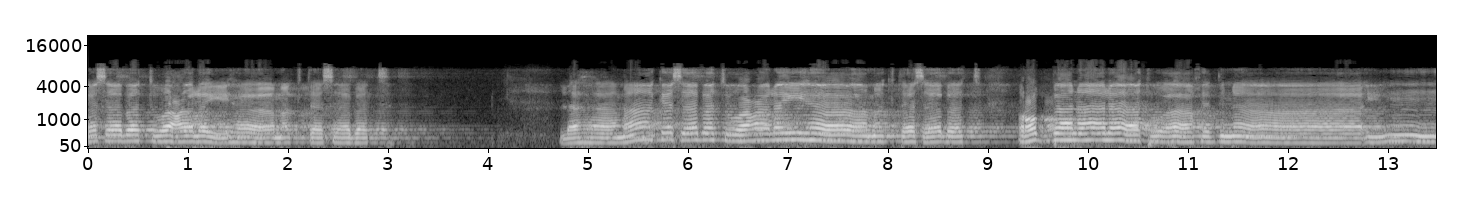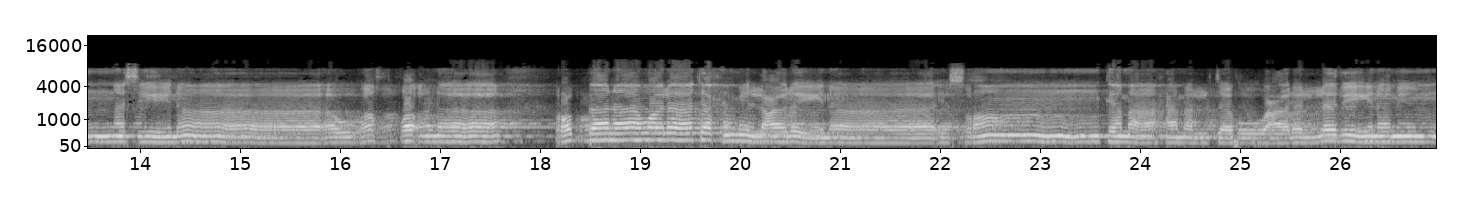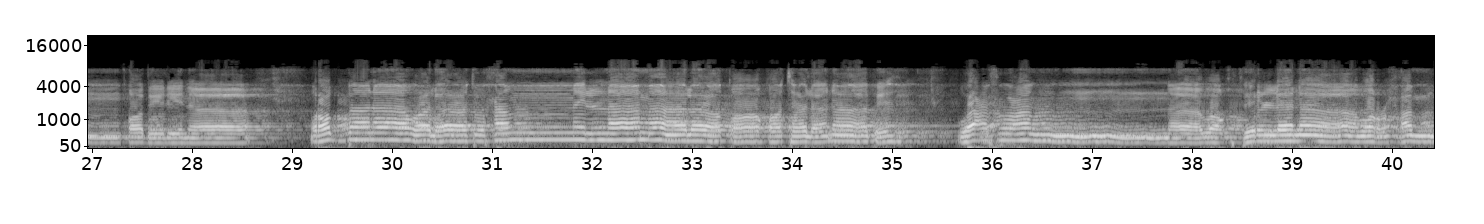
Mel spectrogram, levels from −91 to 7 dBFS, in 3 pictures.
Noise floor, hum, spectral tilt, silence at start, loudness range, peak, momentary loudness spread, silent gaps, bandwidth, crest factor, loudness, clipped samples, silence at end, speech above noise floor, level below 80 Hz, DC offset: -49 dBFS; none; -4.5 dB/octave; 0 s; 3 LU; 0 dBFS; 7 LU; none; 9.8 kHz; 14 dB; -14 LUFS; under 0.1%; 0 s; 35 dB; -48 dBFS; under 0.1%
